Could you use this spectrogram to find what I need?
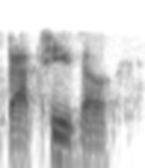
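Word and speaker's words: baptizo (βαπτίζω): Baptism in the Greek means, it's stated or pronounced baptizo, being buried in water, fully submerged, buried in a watery grave.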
